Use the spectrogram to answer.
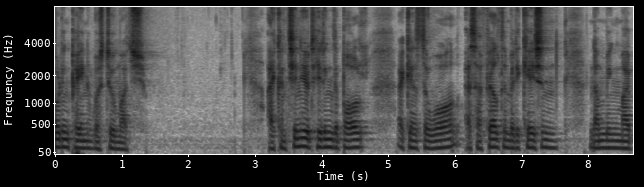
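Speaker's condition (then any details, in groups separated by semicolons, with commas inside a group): No condition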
